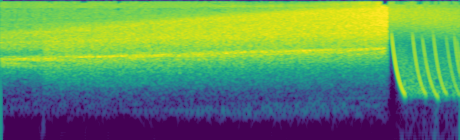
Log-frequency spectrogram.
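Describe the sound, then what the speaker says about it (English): Uplifter riser effect in an electronic music build-up: a loud, steady rising noise sweep with a climbing tone runs for about three seconds, then cuts into a few quick descending tonal blips. "And in the build up some uplifters."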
